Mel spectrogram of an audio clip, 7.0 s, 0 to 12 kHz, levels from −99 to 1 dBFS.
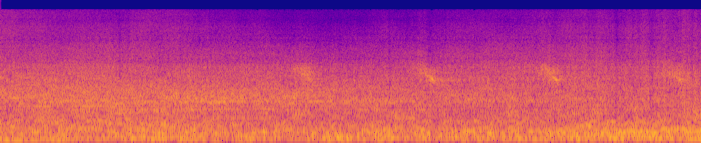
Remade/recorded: remade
